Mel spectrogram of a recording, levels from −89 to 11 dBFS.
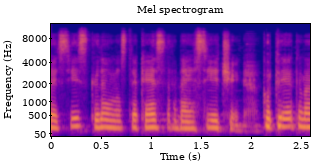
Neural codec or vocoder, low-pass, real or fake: codec, 24 kHz, 0.9 kbps, WavTokenizer, medium music audio release; 10.8 kHz; fake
